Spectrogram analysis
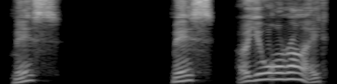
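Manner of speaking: put-on flustered young man. Kai apologizing to Athena after nearly hitting her, flustered. Narrator voices worried Kai.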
